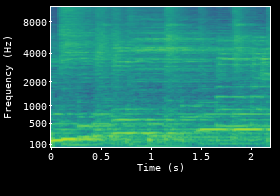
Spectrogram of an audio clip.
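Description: Telecaster-style electric guitar playing an instrumental solo of picked single notes over band backing with a steady beat.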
